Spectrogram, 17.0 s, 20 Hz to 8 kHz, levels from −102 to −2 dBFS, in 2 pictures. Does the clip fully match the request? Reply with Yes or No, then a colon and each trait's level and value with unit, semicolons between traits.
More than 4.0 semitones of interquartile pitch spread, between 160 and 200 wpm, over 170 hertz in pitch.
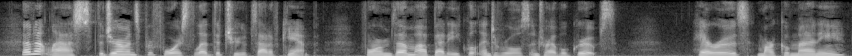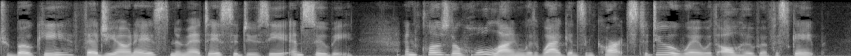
Yes: average, 4.6 semitones; average, 170 wpm; high, 190 Hz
